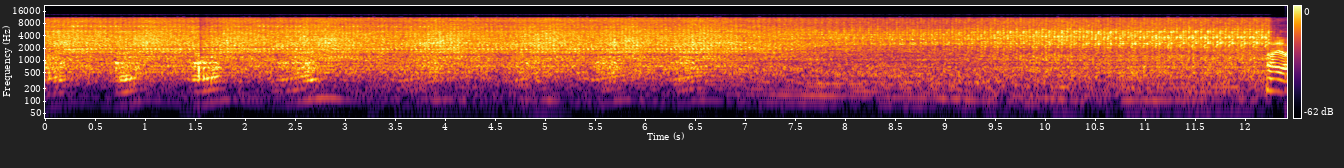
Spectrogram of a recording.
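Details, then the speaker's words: Chevrolet Corsa 2000 engine on first start after timing and injection harness work; harsh high-pitched squeal and chirps easing slightly as it runs, starter battery recharging; source not yet pinned down. "primeiro momento ele ficou um barulho e puxa depois ele vai carregando até assumir o barulho completamente"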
